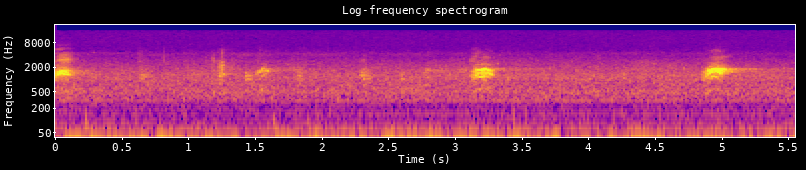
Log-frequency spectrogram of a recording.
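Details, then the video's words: Three harsh, barking croaks from night herons departing their roost, recorded fairly close, with the last two louder and about two seconds apart; faint great reed warbler chatter lies underneath. "Night Heron Calls / Night Heron. Calls MCU From Birds Leaving Roost"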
